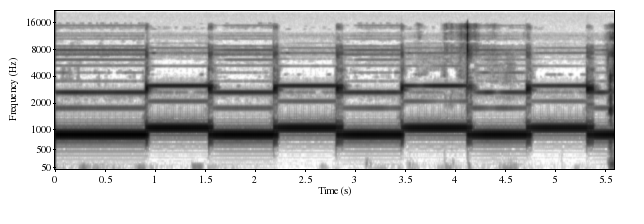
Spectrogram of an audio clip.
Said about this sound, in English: A fire alarm playing a tornado siren sound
